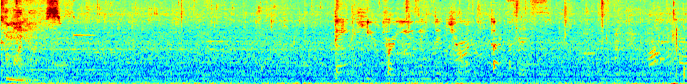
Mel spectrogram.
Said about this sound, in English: now I'm just running around in the rain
